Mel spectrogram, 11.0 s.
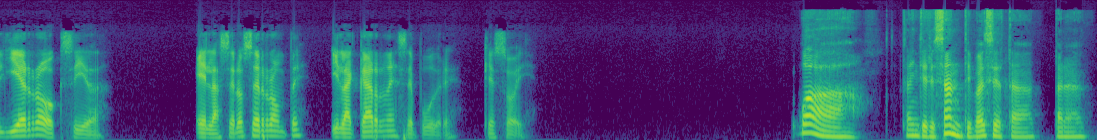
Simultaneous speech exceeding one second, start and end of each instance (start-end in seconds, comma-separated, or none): none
